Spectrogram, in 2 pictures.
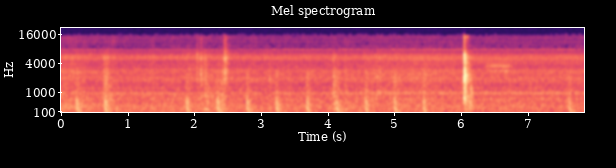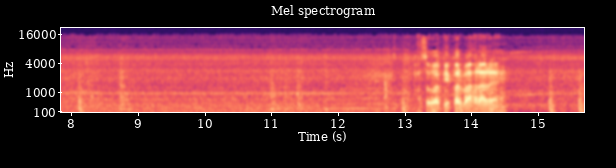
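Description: A printer hums steadily.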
